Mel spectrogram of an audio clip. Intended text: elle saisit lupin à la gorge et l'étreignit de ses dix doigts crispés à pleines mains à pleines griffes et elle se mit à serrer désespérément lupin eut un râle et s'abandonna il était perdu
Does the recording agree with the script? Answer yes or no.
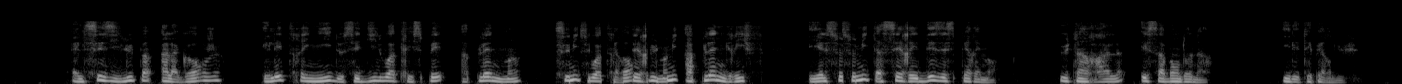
no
